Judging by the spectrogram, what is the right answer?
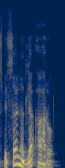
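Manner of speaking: ordinary delivery, nothing marked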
